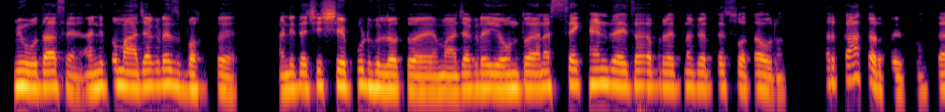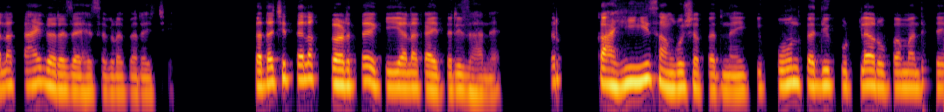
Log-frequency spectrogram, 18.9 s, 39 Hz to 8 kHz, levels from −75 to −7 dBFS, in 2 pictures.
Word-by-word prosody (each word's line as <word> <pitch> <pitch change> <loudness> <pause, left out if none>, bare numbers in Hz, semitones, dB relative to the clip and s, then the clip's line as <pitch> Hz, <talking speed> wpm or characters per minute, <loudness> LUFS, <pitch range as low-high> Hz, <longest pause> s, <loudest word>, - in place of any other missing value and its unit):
मी 135 - +4
उदास 130 0 +1
आहे 110 -3 -3
आणि 125 +3 +1
तो - - -2
माझ्याकडेच 135 +1 +1
बघतोय 120 -2 -2 0.5
आणि 115 +2 0
त्याची 125 +2 -1
शेपूट 135 +1 +2
हलवतोय, 115 -3 +1
माझ्याकडे 120 +3 -1
येऊन 120 0 +1
तो 130 - +1
आहे 125 -1 +1
ना 130 - 0
शेक 135 +3 -1
हँड 150 0 +2
जायचा 135 0 0
प्रयत्न 130 0 -3
करतोय 125 +1 -4
स्वतःवरून. 120 -5 -4 0.4
तर 160 - -3
का 180 +3 0
करतोय 105 -4 -2
तो? 105 +2 -15
त्याला 125 +3 -1
काय 150 +3 0
गरज 120 -6 +1
आहे 105 -1 0
हे 105 - -3
सगळं 105 0 -6
करायची? 100 -2 -9 0.8
कदाचित 160 +7 +4
त्याला 185 +1 +6 0.2
कळतंय 150 +2 +5
की 130 -1 -2
याला 125 -1 +3
काहीतरी 115 0 0
झालंय. 100 -2 -5 0.5
तर 175 - -2 0.4
काहीही 160 +4 +6
सांगू 135 -9 +2
शकत 115 -2 -3
नाही 110 0 -1
की 120 +3 -11
कोण, 150 +3 +3
कधी, 140 0 +2
कुठल्या 140 +2 +2
रूपामध्ये 130 +1 -2
125 Hz, 160 wpm, -23 LUFS, 115-140 Hz, 0.8 s, त्याला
